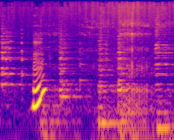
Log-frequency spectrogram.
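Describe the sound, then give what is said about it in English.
A cat purrs, a steady low rumble running throughout, with a short rising chirp-like meow near the start. “I can't record with you happily purring there, can I?”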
